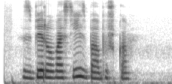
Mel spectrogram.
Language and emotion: Russian, neutral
